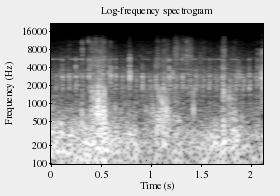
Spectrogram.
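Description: Quiet, faint footsteps of a person walking, with a low background hiss.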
